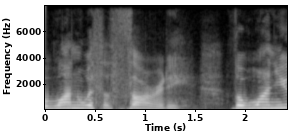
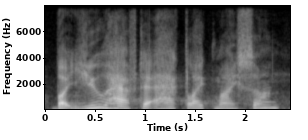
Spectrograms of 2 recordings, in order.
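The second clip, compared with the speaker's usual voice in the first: usual speaking voice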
